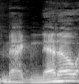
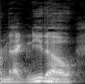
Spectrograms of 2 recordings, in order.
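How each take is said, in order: First: The first part sounds like the word magnet. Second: It sounds like the electrical device, not magnet. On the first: "as in magnet" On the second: "like the familiar electrical device"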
